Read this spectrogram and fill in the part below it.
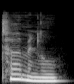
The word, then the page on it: terminal: British English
